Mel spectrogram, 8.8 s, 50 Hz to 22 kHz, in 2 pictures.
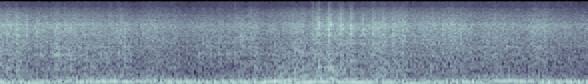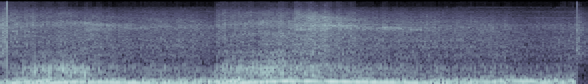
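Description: A 1JZ-swapped Nissan Cefiro A31 engine revs hard in repeated rising and falling sweeps, loud and close, with a steady exhaust drone between the blips.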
